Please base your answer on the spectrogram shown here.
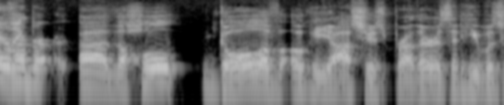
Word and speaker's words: Okuyasu: Like you pronounce it like that. Okay. Anyway, so Josuke's best friend, the Okasura, is that how you say Okuyasu.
